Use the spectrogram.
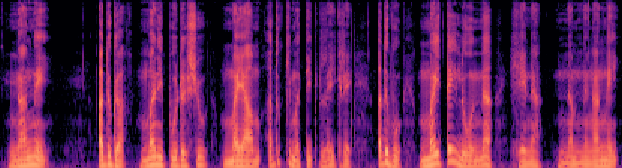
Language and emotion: Manipuri, neutral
